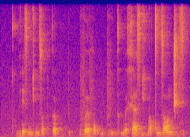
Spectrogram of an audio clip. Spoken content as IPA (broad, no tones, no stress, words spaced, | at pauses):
kʷʰi̤ɾiz ŋɡi̤nzɔpkʌkʷi̤p | vəvɔp ɡʷəpviɡəɡʷɛ xæzɡi ɠətˤənzɔnd͡ʒi̤z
